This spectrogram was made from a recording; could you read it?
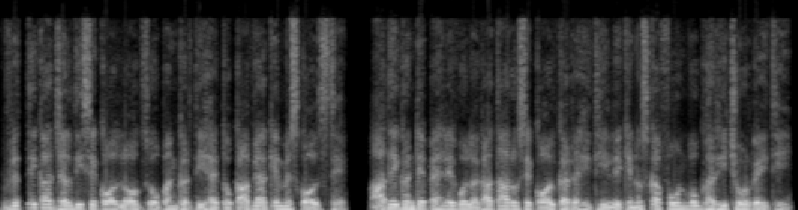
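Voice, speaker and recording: A man narrating a serialized romance audiobook in a steady storybook reading. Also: medium pitch, husky, dry recording. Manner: rapid, even reading.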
